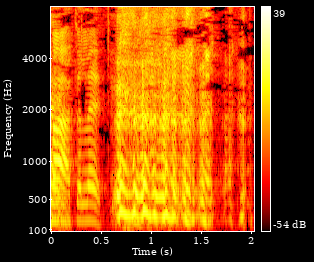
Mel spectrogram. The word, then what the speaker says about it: Bartoletti: Got it right. I was worried about that name. Bartoletti. My mama's not here. She would say it like that. My mom's Italian.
